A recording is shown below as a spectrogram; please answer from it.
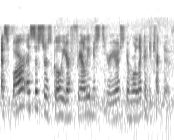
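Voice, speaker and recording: Over game music, a woman gives casual, chatty live commentary as a streamer, reacting out loud to both the game and her chat. She has a mid-range voice and talks fast, and the lo-fi audio carries a little hiss or hum.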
